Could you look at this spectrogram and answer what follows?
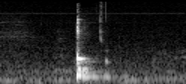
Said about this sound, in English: We got a good sound from these. Yeah, glasses. We do. It's good. That noisy good. Fucking table. We got great. Noisy glasses. That was great.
